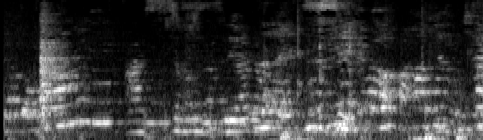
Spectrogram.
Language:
Georgian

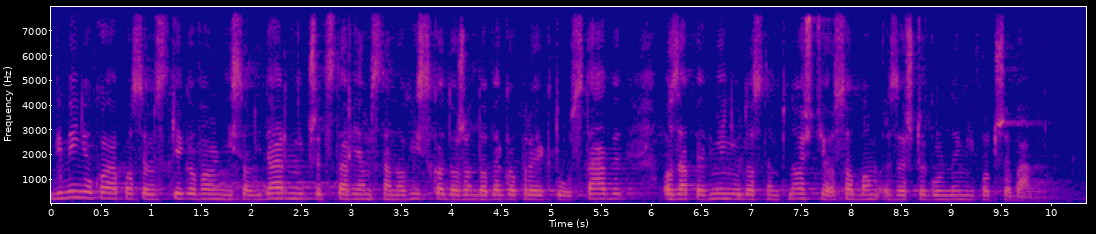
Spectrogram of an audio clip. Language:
Polish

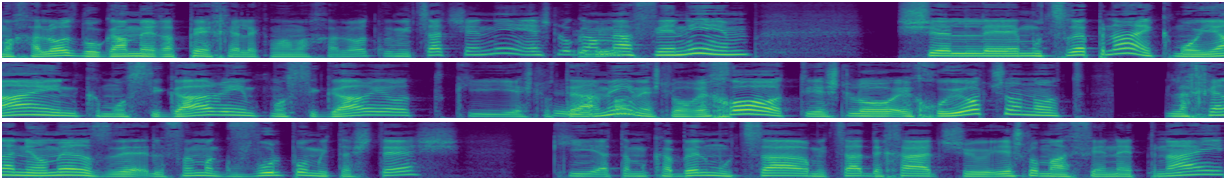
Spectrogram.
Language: Hebrew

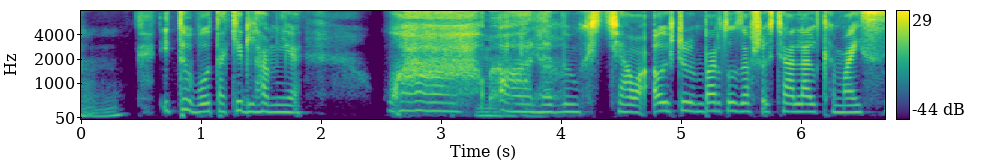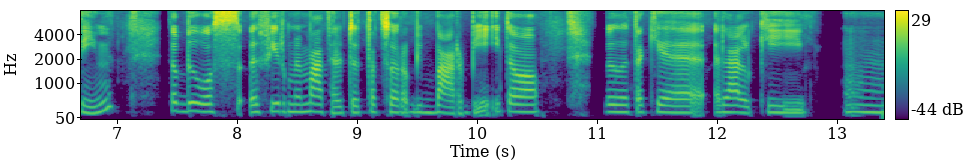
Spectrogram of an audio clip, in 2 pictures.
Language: Polish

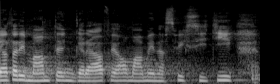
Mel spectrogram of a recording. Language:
Czech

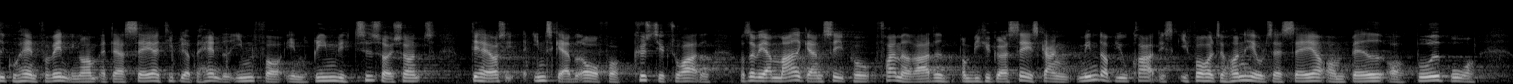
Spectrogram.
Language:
Danish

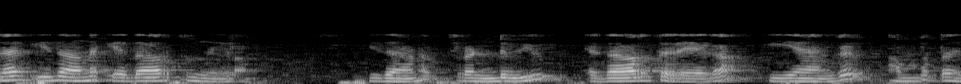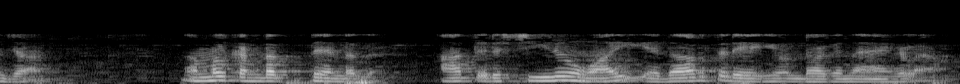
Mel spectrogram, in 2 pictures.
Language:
Malayalam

